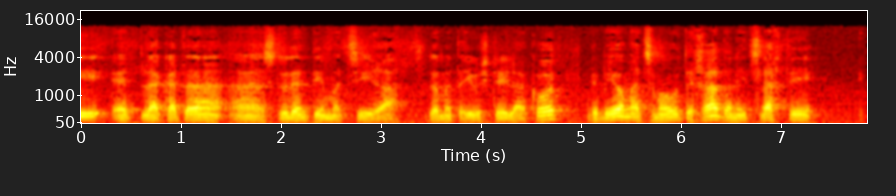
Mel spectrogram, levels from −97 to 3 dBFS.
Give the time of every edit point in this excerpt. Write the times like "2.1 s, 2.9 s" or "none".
5.0 s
